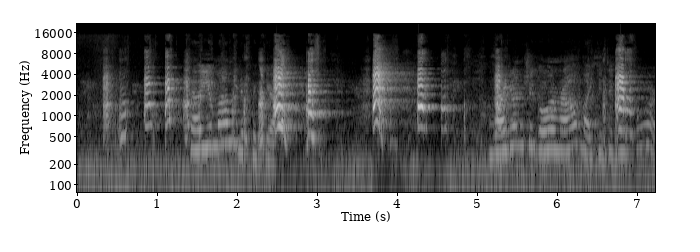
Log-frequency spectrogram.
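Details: French Bulldog making funny noises: a run of short, grumbling and whining vocal bursts with wavering, sliding pitch, some rising and falling glides, separated by brief pauses.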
